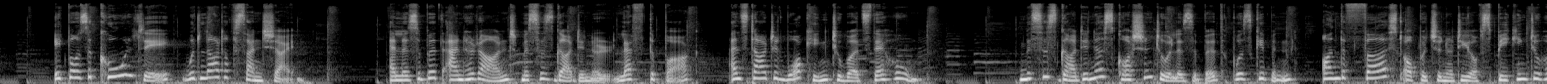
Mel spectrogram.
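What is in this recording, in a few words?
Audiobook English, female voice baritone voice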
